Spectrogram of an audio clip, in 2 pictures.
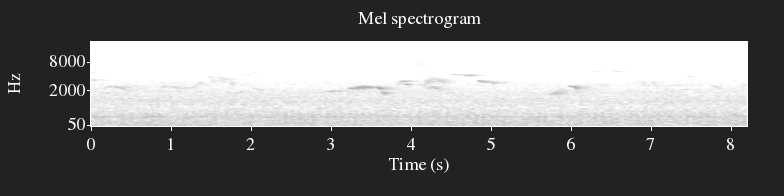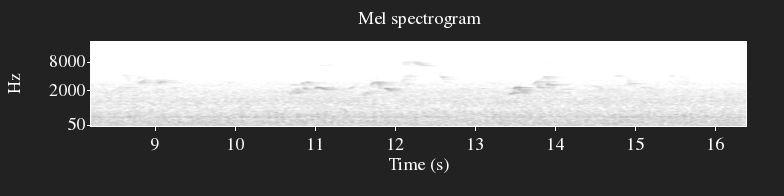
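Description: Small birds chirping intermittently, short chirps every second or two, over a steady background hiss.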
